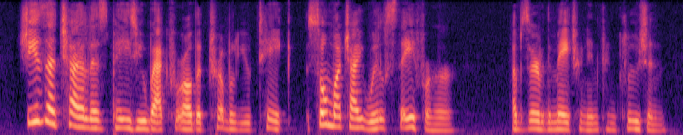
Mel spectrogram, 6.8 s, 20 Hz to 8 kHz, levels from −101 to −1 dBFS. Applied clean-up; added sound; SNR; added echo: none; none; none; none.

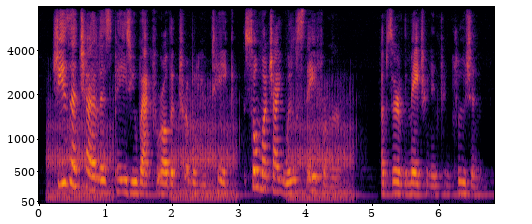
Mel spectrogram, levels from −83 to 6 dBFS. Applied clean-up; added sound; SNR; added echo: none; Growling; 12 dB; reverberation time 0.2 s.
